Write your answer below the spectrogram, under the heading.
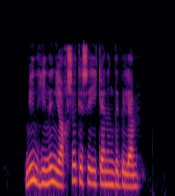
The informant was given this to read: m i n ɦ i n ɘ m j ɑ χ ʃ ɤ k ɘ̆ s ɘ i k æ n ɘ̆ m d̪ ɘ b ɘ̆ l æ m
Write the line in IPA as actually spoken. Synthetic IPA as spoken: m i n ɦ i n ɘ ŋ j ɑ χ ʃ ɤ k ɘ̆ ʃ ɘ i k æ n ɘ̆ ŋ d̪ ɘ b ɘ̆ l æ m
